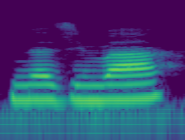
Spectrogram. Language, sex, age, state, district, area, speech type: Manipuri, female, 18-30, Manipur, Thoubal, rural, spontaneous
